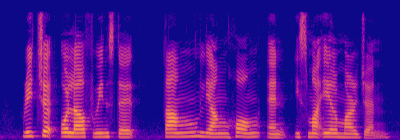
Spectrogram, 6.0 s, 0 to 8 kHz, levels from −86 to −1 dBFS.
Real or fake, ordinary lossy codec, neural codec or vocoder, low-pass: real; MP3, 64 kbps; none; 7.2 kHz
